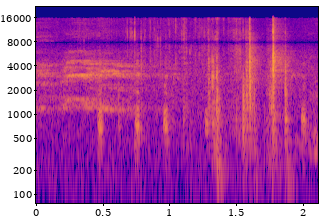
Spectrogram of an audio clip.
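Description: Chickens clucking with short, repeated calls, followed by a few sharp clicks near the end.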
